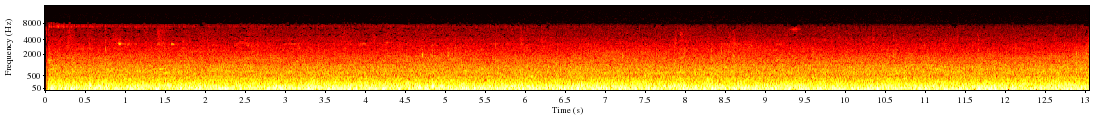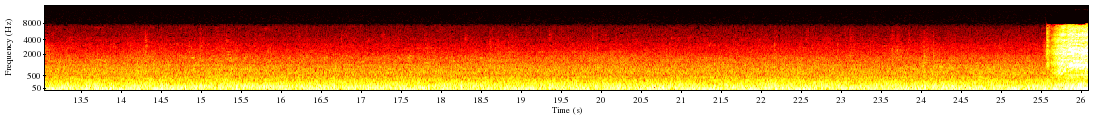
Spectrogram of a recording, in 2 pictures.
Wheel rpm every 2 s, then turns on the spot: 0, 0, 0, 0, 0, 0, 0, 0, 0, 0, 0, 0, 10.
none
